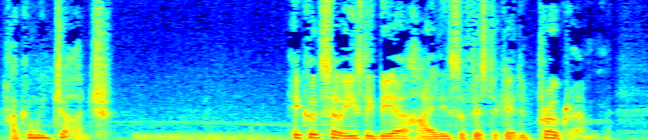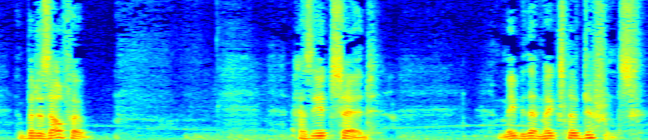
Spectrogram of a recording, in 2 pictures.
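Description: A courteous but probing priest in a naturalistic radio drama. His voice sits at a middling pitch, with measured, hesitant questioning. There is audible noise behind him. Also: expressive. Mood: troubled, pleading.

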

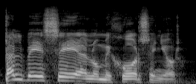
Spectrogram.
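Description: A man voicing a kind, steady adult fireman hero in a Latin American Spanish cartoon dub. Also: mid-range voice, a little slow. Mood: reassuring. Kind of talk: animated children's cartoon dub. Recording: loud music behind.

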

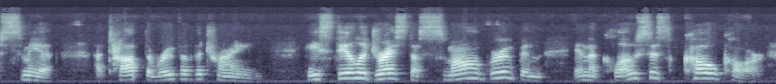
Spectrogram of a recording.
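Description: Slow-reading woman, slightly dull audio. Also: on the low side. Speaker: narrator reading an account aloud. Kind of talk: reading a written first-person account aloud.

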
